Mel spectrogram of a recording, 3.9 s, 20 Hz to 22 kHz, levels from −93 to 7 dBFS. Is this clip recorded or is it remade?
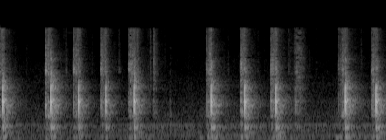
recorded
